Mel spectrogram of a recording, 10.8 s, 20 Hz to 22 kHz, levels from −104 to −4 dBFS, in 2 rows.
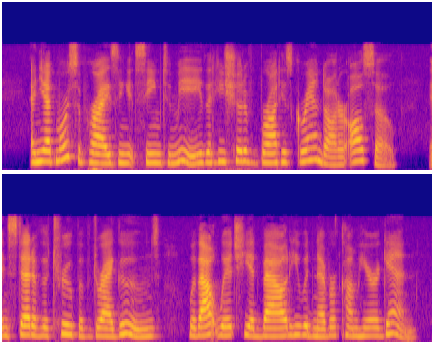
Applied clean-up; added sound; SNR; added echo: neural mask model Resemble Enhance denoiser.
